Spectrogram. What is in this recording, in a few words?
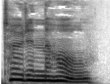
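"toad-in-the-hole", British English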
